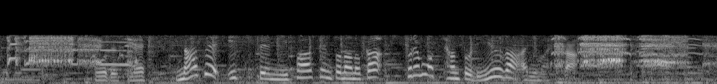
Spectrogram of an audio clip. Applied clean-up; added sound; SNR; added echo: none; Chicken, rooster; 2 dB; none.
